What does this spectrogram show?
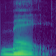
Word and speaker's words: me: He holds the mi pronounced may.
